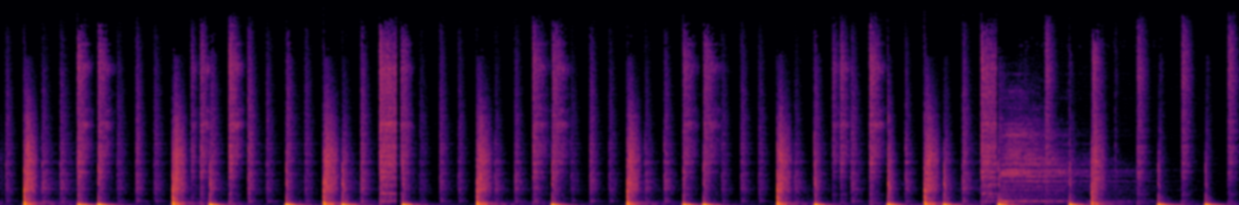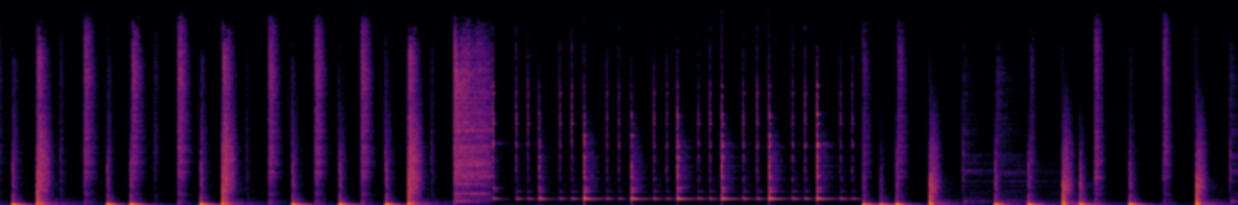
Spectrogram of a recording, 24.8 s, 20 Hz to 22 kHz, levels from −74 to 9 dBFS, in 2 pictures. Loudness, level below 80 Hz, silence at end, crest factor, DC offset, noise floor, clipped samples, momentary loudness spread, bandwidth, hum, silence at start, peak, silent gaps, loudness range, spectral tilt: -22 LUFS; -24 dBFS; 0.05 s; 20 dB; under 0.1%; -47 dBFS; under 0.1%; 16 LU; over 20 kHz; none; 0.05 s; 0 dBFS; none; 6 LU; -4.5 dB/octave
